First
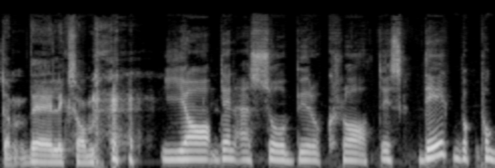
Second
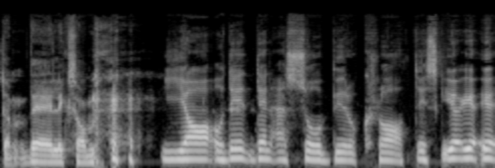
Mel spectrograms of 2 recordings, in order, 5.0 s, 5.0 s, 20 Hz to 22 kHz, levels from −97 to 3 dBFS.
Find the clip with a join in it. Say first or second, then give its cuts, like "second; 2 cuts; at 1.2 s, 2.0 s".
first; 2 cuts; at 2.1 s, 4.0 s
